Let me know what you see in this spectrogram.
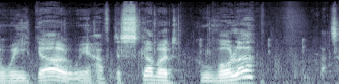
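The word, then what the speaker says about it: Kouvola: We have discovered Kuvola. That's how you pronounce it.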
